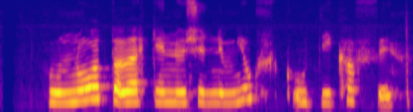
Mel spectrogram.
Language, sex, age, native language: Icelandic, male, 11, Icelandic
